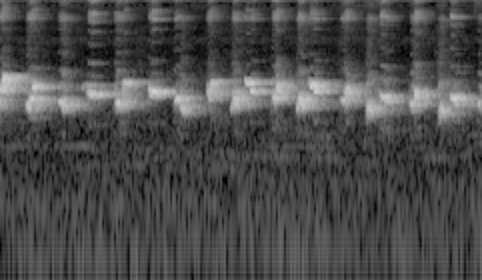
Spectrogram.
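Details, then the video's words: A sooty-headed bulbul delivers its kongslet song in a long, busy run: mellow warbled note pairs, falling then climbing, strung together without pause, with light high ticks overhead. "Masteran Trucuk Kongslet Panjang"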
